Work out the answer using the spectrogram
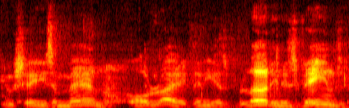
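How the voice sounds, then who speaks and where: An actor playing a threatening, suspicious and hot-tempered convict in an old-time radio drama, with theatrical delivery. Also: male voice, fairly low pitch, takes it slowly, a bit bright, exaggerated voice. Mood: menacing. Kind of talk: 1940s-50s radio drama acting. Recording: dull, hazy old radio recording.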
